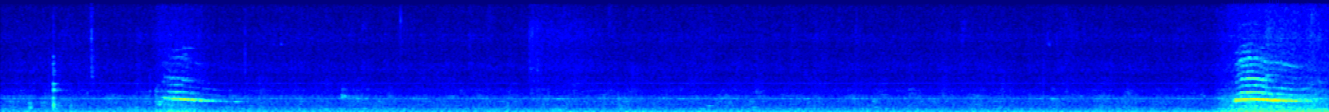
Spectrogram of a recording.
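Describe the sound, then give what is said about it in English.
A cat meows twice, once early and again about ten seconds later, each a short rising-and-falling cry heard over a steady low rumbling hum. “Shut they're up, kitty.”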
